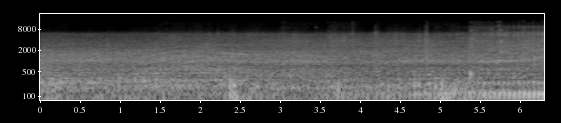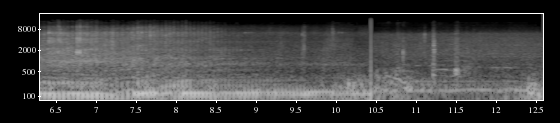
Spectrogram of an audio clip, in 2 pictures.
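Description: A motorcycle passes on the road, its engine getting louder to a peak about six to eight seconds in and then fading away.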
